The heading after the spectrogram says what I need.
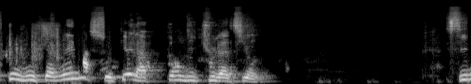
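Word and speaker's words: pandiculation: utilise pas est-ce que vous savez ce'est la pendiculation s'il y en a qui savent écrivez-le ça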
